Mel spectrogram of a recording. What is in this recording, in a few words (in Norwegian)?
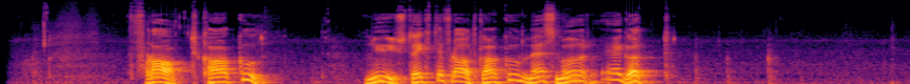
fLatkaku, Numedalsmål; Nysteikte fLatkaku mæ smør æ gøtt.; Substantiv hokjønn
